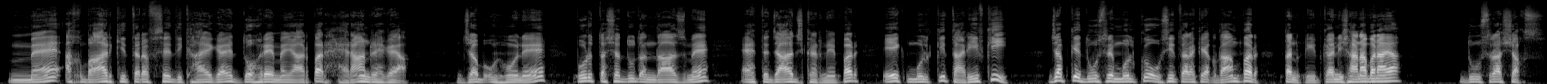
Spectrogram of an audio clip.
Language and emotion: Urdu, disgusted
